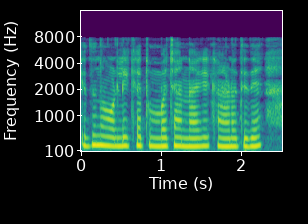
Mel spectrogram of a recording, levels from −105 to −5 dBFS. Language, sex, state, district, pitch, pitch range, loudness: Kannada, female, Karnataka, Bidar, 220 Hz, 215-230 Hz, -14 LUFS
